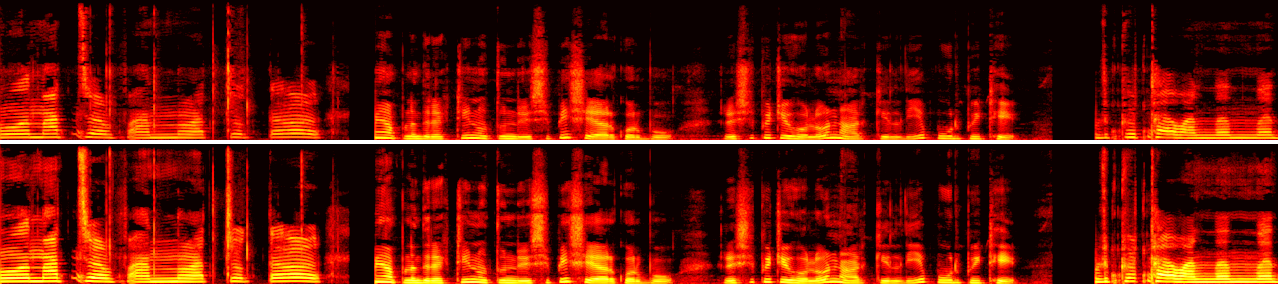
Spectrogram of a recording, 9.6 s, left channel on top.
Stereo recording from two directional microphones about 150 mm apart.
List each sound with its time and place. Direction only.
0.0 s a child's voice: 65° right (ahead or behind); by 1.8 s 90° right
2.0 s a child's voice: 80° right
2.8 s speech: 40° right (ahead or behind)
8.2 s a child's voice: 60° right (ahead or behind)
